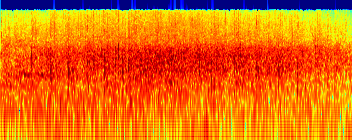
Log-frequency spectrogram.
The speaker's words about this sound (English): You, one person clapping right over here. Thank you.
